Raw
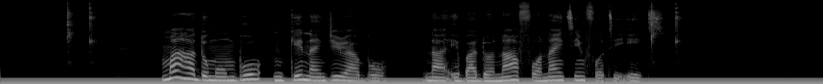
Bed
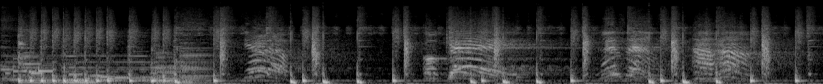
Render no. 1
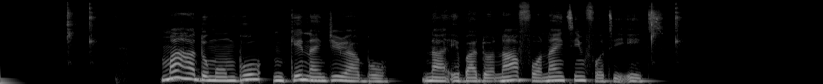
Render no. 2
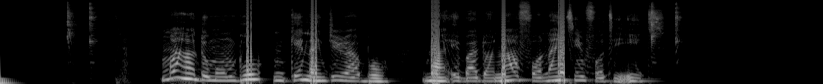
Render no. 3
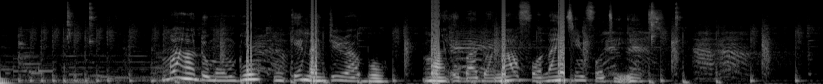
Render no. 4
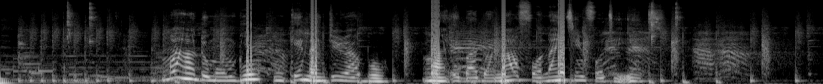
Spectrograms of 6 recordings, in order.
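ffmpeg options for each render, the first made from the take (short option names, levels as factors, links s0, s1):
-af "bandreject=f=50:t=h:w=6,bandreject=f=100:t=h:w=6,bandreject=f=150:t=h:w=6,bandreject=f=200:t=h:w=6,bandreject=f=250:t=h:w=6"
-filter_complex "[0:a]aphaser=in_gain=1:out_gain=1:delay=3.9:decay=0.69:speed=1.6:type=sinusoidal,acrossover=split=260|7500[s0][s1][s2];[s0]aeval=exprs='(mod(7.5*val(0)+1,2)-1)/7.5':c=same[s3];[s3][s1][s2]amix=inputs=3:normalize=0"
-filter_complex "[1:a]volume=0.158[s0];[0:a][s0]amix=inputs=2:normalize=0"
-af "volume=2.24"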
